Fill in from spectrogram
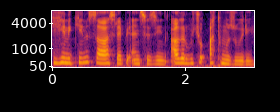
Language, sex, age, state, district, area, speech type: Kashmiri, female, 18-30, Jammu and Kashmir, Bandipora, rural, spontaneous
